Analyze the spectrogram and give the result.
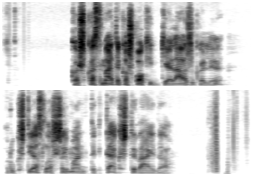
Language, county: Lithuanian, Kaunas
